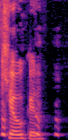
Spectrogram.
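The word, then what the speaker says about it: Keoghan: surname and also like GH usually you don't pronounce the G but he's been giving interviews and calling himself Barry kugan and everyone's like okay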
